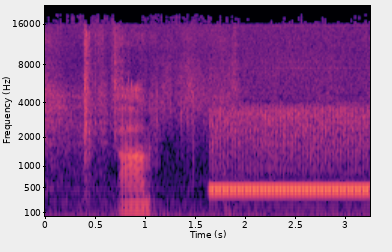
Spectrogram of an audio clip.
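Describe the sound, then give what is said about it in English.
Telephone ringing tone on a line through a new 5ESS telephone exchange switch. A click and a short buzzy burst come first, then a loud, steady, even tone that holds to the end. “So while we're listening to the rings of our brand new 5ESS”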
